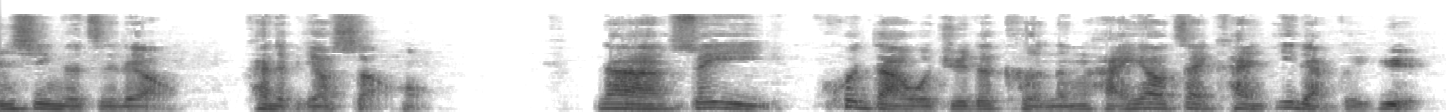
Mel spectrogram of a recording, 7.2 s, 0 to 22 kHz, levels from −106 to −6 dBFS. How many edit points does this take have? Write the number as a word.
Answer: zero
